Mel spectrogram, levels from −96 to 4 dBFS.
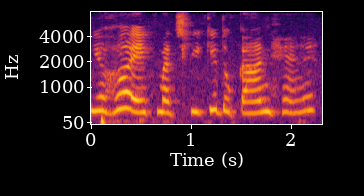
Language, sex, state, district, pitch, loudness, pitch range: Hindi, female, Karnataka, Bangalore, 340 Hz, -15 LUFS, 320-365 Hz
